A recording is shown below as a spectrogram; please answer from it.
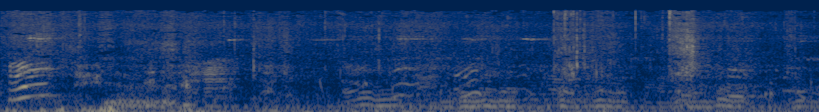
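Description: Dogs' yelps and whines from a short scuffle, with a low thump about half a second in, then fainter whining calls that die away.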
